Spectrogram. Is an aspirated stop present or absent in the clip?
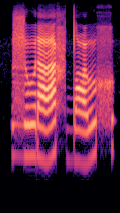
absent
